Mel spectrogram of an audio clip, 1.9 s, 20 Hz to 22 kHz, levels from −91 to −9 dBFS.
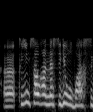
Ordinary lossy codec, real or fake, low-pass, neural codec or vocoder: Opus, 64 kbps; real; 5.4 kHz; none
